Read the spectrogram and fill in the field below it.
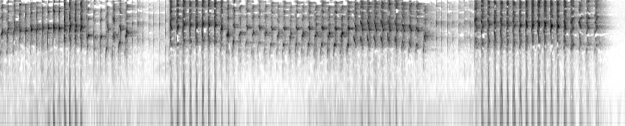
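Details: Long ngekek chatter of a lovebird, played to coax other lovebirds to sing: high, fast-pulsed rattling trills in three long runs separated by brief silences, ending abruptly.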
